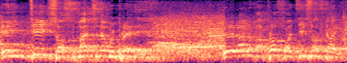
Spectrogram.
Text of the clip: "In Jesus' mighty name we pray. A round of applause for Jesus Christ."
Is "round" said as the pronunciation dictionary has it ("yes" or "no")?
no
